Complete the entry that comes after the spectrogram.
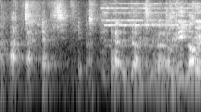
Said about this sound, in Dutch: Oh, dat gaat mijn telefoon.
